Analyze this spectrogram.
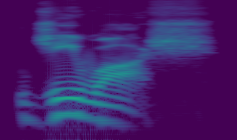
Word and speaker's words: Gauche: I did uh and his name was gauche pronounced gwash I I I I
